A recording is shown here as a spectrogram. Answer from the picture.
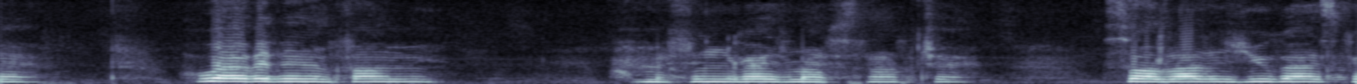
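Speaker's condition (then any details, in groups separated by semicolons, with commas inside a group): Cerebral palsy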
